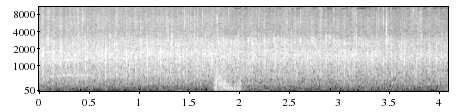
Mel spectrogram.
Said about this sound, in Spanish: ¿Quién de aquí es la primera vez que sube un avión? Eso es un aplauso, eso es un logro, eso es realmente lo que estás haciendo.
